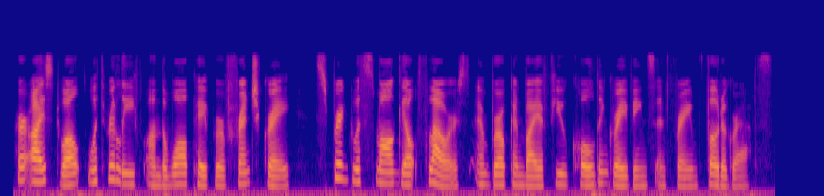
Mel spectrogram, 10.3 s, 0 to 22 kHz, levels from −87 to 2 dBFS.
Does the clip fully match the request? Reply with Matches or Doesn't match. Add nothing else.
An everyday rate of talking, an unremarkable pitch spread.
Matches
